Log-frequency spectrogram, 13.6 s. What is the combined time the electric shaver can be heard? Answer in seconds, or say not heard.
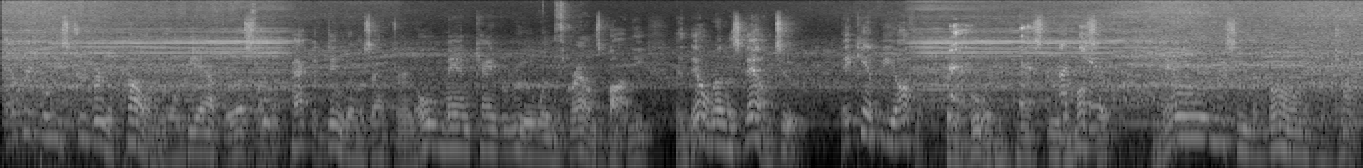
7 s.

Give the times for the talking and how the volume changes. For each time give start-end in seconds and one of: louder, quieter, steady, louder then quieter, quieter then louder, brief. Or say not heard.
0.0-13.5 steady.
